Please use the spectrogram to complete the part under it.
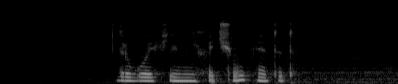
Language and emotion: Russian, neutral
